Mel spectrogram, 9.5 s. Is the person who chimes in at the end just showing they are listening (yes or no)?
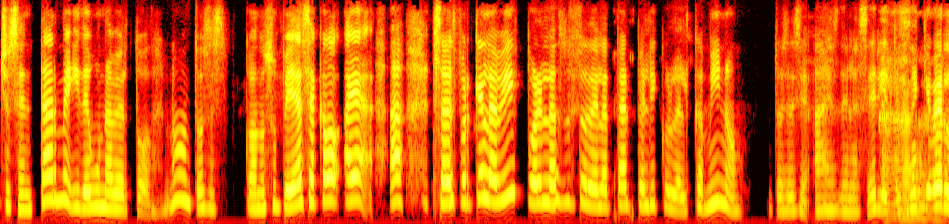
yes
